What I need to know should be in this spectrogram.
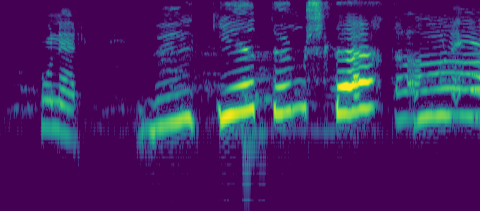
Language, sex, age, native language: Icelandic, other, 10, Icelandic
